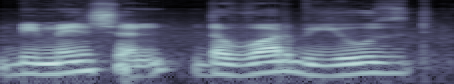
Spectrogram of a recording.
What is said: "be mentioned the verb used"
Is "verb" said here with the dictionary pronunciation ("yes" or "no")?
yes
